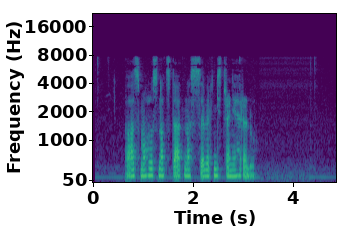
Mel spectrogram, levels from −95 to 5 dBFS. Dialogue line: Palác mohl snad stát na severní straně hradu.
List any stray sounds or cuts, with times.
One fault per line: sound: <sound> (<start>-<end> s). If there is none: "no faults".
no faults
